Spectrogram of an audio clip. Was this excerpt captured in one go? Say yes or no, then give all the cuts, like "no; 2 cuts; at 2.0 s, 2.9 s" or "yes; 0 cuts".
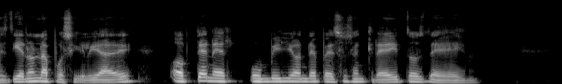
yes; 0 cuts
